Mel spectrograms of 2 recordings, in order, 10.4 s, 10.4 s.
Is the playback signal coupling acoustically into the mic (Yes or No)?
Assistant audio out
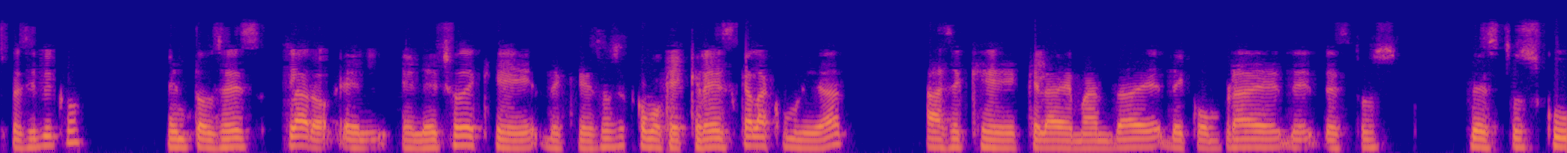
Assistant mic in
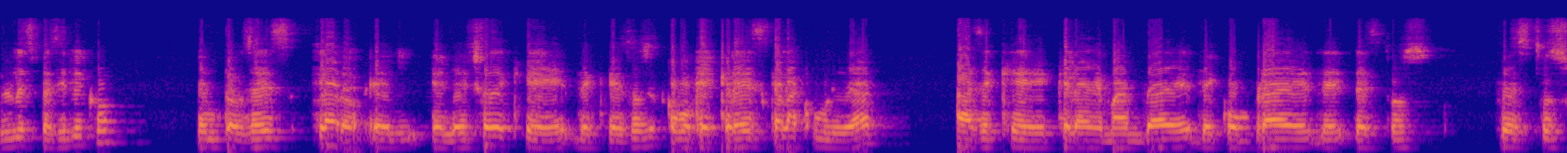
Yes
